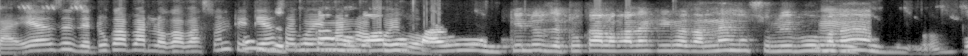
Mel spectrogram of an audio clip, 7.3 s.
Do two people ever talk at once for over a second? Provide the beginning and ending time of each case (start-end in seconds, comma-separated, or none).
none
